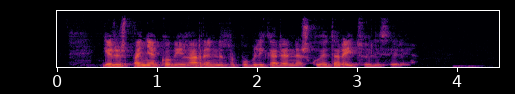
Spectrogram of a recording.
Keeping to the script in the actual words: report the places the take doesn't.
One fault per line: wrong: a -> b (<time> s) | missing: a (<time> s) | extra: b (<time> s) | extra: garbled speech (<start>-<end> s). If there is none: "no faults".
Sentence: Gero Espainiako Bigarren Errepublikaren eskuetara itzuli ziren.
no faults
